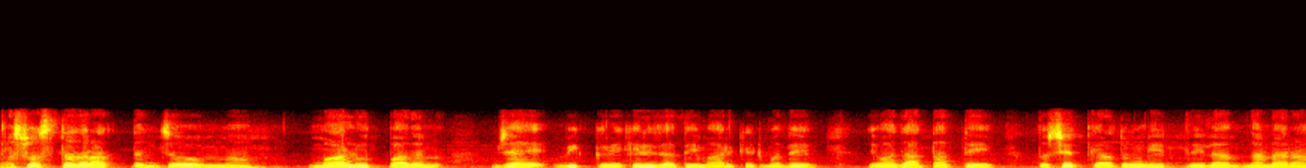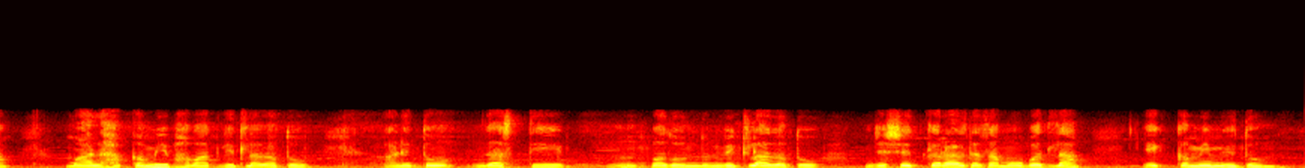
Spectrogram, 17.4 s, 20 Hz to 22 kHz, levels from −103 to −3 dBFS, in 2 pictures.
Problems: constant background noise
